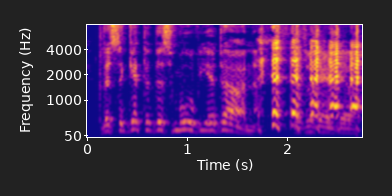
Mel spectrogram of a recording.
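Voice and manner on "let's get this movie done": mock Italian voice, put-on Italian accent. Speaking as the filmmakers rushing to finish the movie, in an italian accent. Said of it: "That was a pretty good Italian accent".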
